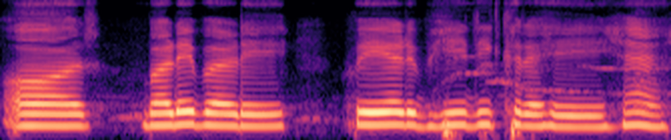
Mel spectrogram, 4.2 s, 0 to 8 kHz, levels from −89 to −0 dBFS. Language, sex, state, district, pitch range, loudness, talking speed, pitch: Hindi, female, Chhattisgarh, Raipur, 210-235 Hz, -14 LUFS, 115 wpm, 225 Hz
